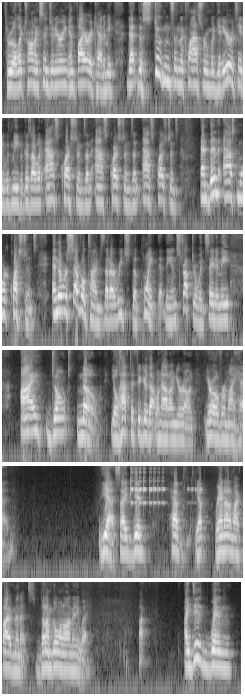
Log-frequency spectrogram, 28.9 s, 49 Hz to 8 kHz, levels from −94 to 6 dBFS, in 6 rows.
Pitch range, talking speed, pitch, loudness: 155-190 Hz, 180 wpm, 165 Hz, -13 LUFS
